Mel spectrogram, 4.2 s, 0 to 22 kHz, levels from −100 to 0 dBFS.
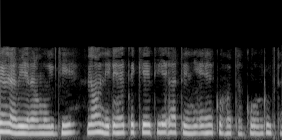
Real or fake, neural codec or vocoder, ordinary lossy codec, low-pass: fake; codec, 16 kHz, 2 kbps, FreqCodec, larger model; MP3, 32 kbps; 5.4 kHz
